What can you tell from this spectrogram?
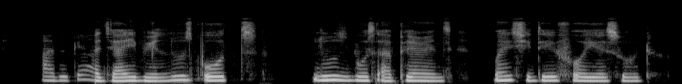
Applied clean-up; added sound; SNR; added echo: neural mask model Resemble Enhance denoiser.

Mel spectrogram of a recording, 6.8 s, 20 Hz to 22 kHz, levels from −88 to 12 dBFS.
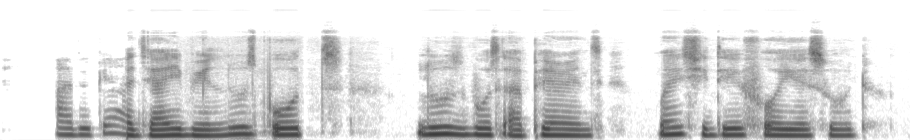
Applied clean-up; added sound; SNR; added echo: none; none; none; none.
